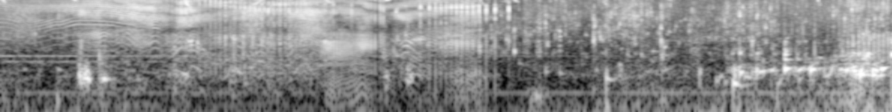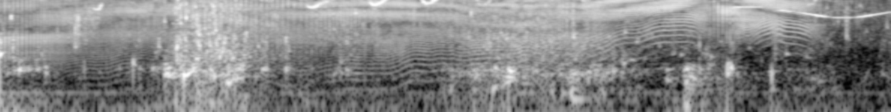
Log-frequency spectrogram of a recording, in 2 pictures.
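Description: Underwater recording of dolphins: steady bubbling, rushing water with crackling clicks, and several high sweeping whistles rising and falling, clearest toward the end. No one speaks.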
